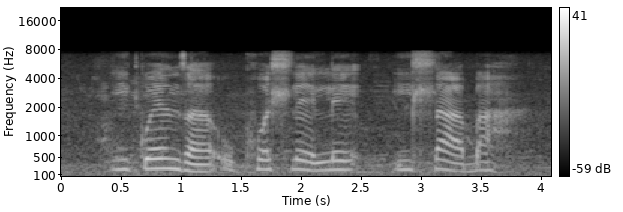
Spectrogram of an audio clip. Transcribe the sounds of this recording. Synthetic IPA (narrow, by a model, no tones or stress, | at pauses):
ik̬ʼwɛnd͡zʱaukʰɔɬɛlɛ | iɬaːɓa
